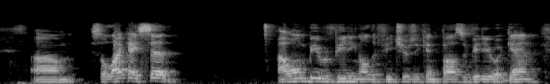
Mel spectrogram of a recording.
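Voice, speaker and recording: Here is a man speaking. His accent is French. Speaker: marketing agency owner. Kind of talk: sales pitch. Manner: halting, many filler words.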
